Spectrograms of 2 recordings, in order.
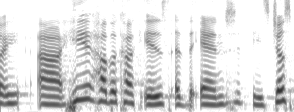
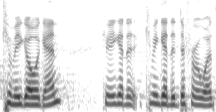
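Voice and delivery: rushed mock plea; 3 semitones lower, much faster than usual. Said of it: "you're like".

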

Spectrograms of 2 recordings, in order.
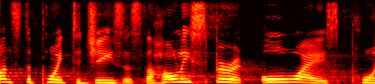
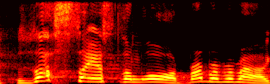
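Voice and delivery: hammed-up prophet voice; 4 semitones higher than usual. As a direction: ham it up like an old-time prophet. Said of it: "Can you imagine?".

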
